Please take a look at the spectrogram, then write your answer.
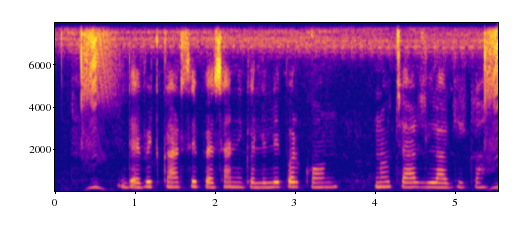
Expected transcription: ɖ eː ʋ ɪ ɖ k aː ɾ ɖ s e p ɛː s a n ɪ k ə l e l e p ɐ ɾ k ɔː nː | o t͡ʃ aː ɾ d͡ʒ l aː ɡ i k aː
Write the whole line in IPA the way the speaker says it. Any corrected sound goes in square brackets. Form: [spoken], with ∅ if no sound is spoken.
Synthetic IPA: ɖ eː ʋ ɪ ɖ k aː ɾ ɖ s e p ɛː s a n ɪ k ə l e l e p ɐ ɾ k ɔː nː | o t͡ʃ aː ɾ d͡ʒ l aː ɡ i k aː

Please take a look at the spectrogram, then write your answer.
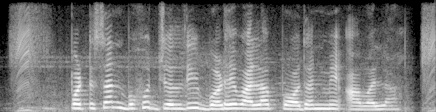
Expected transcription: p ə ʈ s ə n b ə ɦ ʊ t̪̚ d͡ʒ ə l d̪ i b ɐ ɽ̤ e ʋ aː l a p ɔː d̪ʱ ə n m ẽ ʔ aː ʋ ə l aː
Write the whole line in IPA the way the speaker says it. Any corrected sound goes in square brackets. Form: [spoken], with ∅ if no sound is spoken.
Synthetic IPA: p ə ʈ s ə n b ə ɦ ʊ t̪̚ d͡ʒ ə l d̪ i b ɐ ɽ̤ e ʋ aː l a p ɔː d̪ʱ ə n m ẽ ʔ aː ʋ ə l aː

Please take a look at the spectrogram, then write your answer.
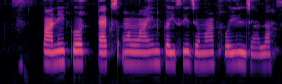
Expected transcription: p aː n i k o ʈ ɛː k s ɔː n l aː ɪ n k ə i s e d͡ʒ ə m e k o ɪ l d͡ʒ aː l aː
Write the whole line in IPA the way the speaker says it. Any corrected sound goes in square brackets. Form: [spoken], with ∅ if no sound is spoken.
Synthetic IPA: p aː n i k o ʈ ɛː k s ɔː n l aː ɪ n k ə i s e d͡ʒ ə m [a] k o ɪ l d͡ʒ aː l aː

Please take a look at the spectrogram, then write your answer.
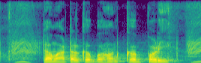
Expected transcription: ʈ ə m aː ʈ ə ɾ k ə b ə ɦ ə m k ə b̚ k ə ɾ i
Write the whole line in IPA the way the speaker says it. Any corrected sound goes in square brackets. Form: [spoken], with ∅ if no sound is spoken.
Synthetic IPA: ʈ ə m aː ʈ ə ɾ k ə b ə ɦ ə [n] k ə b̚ [p] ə [ɽ] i

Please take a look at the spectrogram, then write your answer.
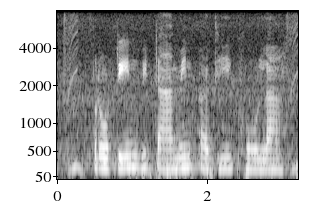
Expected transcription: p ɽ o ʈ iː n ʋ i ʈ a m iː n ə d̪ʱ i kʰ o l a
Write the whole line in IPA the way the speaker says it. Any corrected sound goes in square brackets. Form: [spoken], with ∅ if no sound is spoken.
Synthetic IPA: p [ɾ] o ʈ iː n ʋ i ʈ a m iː n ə d̪ʱ i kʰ o l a

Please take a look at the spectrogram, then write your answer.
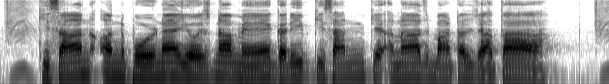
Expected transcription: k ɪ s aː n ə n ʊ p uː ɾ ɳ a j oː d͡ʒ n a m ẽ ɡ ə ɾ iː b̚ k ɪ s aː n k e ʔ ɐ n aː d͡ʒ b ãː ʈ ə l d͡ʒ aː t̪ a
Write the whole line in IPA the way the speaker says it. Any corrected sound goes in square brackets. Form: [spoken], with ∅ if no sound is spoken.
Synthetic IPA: k ɪ s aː n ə n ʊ p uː ɾ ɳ a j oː d͡ʒ n a m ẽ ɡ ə ɾ iː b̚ k ɪ s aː n k e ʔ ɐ n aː d͡ʒ b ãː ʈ ə l d͡ʒ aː t̪ a

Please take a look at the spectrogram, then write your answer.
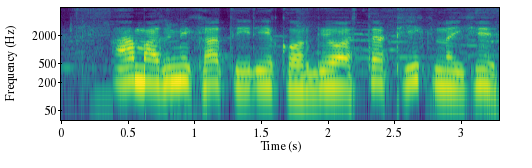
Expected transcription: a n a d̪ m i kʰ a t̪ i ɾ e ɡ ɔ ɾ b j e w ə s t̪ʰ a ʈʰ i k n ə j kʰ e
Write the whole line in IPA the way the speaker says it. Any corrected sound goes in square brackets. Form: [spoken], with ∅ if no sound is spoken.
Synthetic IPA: a [m] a d̪ m i kʰ a t̪ i ɾ e [k] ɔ ɾ b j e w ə s t̪ʰ a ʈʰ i k n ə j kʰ e

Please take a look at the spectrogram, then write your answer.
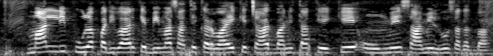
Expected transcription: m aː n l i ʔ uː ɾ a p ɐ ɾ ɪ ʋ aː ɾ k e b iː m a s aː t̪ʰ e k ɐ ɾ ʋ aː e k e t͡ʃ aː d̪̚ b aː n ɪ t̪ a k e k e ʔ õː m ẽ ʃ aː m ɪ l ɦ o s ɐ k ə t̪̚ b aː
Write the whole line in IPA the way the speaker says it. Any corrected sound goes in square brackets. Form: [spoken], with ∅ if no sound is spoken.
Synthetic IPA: m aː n l i [p] uː ɾ a p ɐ ɾ ɪ ʋ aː ɾ k e b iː m a s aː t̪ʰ e k ɐ ɾ ʋ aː e k e t͡ʃ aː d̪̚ b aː n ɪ t̪ a k e k e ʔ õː m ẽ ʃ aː m ɪ l ɦ o s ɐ k ə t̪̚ b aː

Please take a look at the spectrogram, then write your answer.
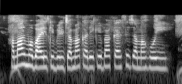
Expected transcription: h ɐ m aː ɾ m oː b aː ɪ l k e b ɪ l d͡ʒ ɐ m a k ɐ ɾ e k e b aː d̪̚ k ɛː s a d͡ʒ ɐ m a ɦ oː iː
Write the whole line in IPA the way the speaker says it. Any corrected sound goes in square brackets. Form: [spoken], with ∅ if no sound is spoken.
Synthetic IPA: h ɐ m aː ɾ m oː b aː ɪ l k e b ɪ l d͡ʒ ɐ m a k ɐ ɾ e k e b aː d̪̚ k ɛː s [e] d͡ʒ ɐ m a ɦ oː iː

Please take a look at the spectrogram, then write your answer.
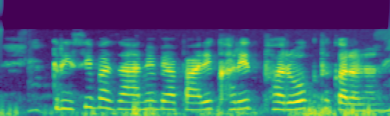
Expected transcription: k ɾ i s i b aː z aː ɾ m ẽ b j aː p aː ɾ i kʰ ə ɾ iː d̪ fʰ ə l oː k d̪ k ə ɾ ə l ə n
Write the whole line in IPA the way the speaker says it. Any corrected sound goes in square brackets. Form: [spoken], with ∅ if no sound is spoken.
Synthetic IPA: k ɾ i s i b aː z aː ɾ m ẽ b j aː p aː ɾ i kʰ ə ɾ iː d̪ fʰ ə [ɾ] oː k [t̪] k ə ɾ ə l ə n

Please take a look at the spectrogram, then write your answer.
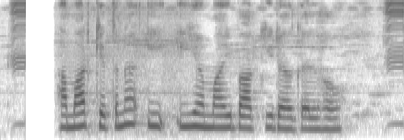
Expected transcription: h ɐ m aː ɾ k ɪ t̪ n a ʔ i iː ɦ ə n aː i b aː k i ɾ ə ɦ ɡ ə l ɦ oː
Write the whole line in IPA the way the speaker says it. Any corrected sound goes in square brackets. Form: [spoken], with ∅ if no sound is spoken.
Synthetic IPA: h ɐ m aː ɾ k ɪ t̪ n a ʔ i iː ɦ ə [m] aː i b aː k i ɾ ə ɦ ɡ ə l ɦ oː

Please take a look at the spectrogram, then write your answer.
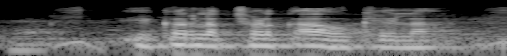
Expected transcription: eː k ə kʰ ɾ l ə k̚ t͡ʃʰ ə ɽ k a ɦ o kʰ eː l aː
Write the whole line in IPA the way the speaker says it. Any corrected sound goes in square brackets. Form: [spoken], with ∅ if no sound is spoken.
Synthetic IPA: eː k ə [∅] ɾ l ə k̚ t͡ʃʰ ə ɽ k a ɦ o kʰ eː l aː

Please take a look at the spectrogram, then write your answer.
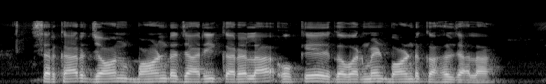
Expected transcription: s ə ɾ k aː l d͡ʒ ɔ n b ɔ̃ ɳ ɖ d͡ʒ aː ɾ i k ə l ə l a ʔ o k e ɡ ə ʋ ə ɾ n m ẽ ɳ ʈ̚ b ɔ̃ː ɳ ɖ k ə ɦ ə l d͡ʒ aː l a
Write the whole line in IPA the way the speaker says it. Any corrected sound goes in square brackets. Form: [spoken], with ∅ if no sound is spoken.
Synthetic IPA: s ə ɾ k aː [ɾ] d͡ʒ ɔ n b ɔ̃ ɳ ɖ d͡ʒ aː ɾ i k ə [ɾ] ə l a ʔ o k e ɡ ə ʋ ə ɾ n m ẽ ɳ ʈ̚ b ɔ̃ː ɳ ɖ k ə ɦ ə l d͡ʒ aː l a

